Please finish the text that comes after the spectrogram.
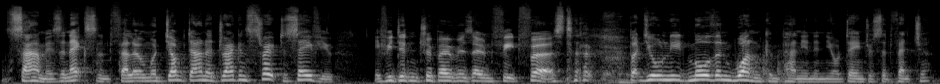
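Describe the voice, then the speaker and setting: An actor playing a jaunty, loyal, teasing young hobbit in a radio drama, with a wry, well-spoken manner. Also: male voice, a little high, fairly quick, hardly any pauses, natural voice. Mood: loyal, determined.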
